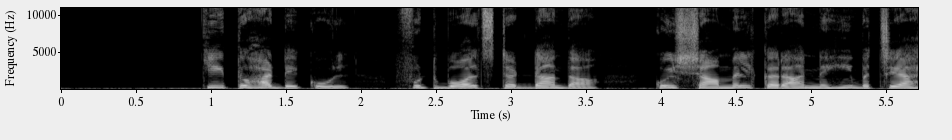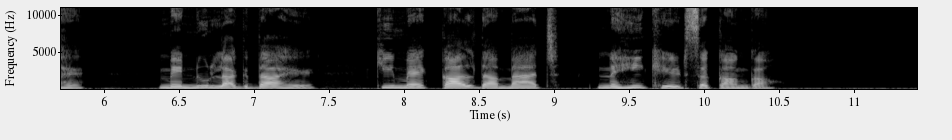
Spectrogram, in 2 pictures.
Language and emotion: Punjabi, sad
